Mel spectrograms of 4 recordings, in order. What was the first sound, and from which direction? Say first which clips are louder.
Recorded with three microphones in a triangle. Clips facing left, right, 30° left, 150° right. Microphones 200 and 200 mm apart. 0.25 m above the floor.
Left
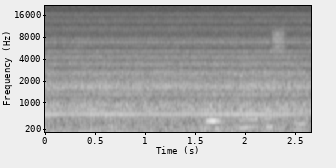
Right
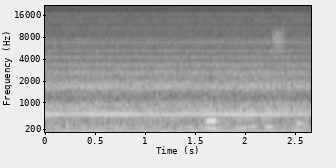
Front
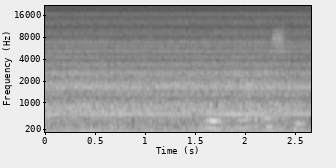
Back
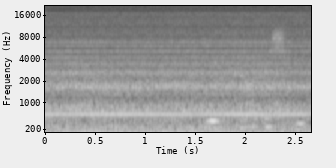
A woman speaking: even, back 1 dB; 10° right.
